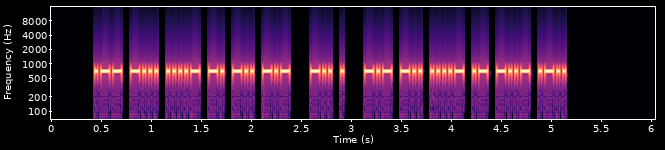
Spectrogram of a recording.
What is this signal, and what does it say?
Morse code, heard as a keyed tone, about 40 wpm, 700 Hz. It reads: WB4NDK DE KD4AXL
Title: USA Callsign DE Callsign - 6 Characters - 40wpm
